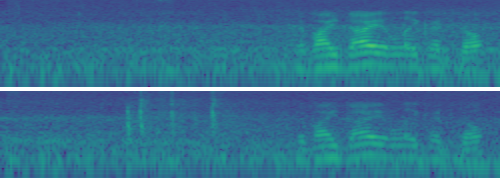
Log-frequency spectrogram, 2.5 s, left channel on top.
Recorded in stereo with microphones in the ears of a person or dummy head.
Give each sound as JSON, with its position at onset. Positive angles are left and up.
{"t": 1.5, "sound": "a man speaking", "side_deg": 45}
